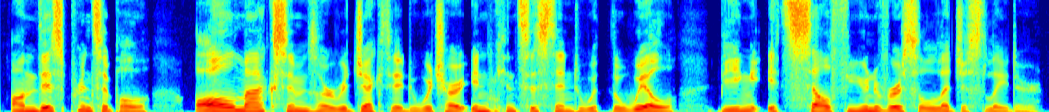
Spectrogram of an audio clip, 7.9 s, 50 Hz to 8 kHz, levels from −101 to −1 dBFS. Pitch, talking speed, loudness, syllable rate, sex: 140 Hz, 130 wpm, -19 LUFS, 4.8 syllables/s, male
